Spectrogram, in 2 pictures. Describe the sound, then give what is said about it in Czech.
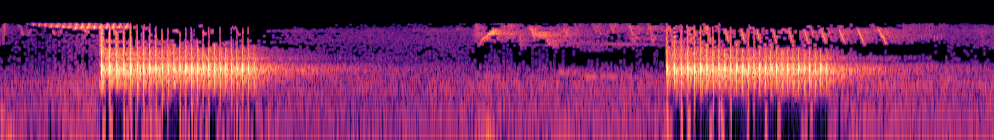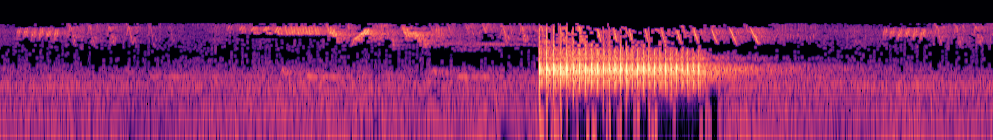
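Three loud, rapid drumming rolls from a black woodpecker striking resonant branches and tree trunks, each lasting about two seconds and separated by pauses, with faint bird chirps in the background between them. “Poslechněme si toto bubnování, které je poměrně dlouhé, silné, ale pomalejší než u strakapoudů.”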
